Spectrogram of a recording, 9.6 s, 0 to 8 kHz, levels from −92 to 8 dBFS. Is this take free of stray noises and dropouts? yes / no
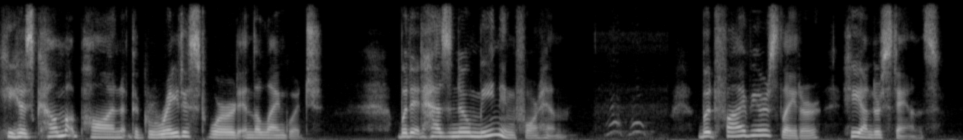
no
